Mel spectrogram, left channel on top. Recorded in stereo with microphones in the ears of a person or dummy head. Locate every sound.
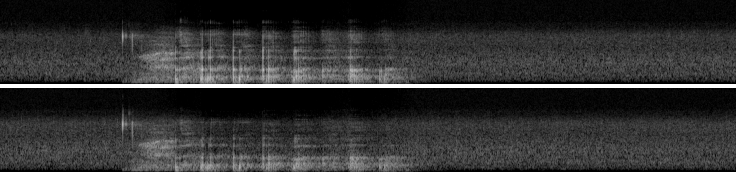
1.2 s laughter: 10° right (ahead or behind), 0.7 m; by 4.1 s 70° left (ahead or behind), 1.8 m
